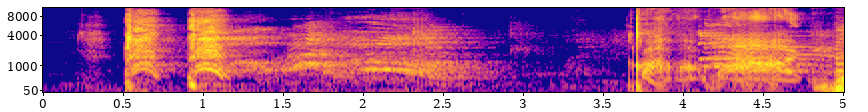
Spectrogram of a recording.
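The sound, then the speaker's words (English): A voice imitates coughing and hacking: two sharp coughs, a drawn-out raspy rasp, then another burst of harsh, throaty hacking. “They doing all this coughing. No mask! Just coughing and hacking and breathing.”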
